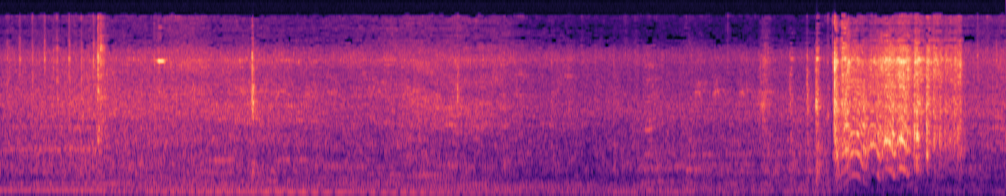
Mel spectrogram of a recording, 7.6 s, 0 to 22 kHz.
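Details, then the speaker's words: 1998 Honda Civic with CNG that briefly started then died after gas filling, with gas jammed ahead. After the fix it turns over and picks up to a low, even idle with no stumbling or misfire: normal start. "लेकिन दोस्तों अब ये convert भी सही हो रही है और गाड़ी स्टार्ट भी सही हो गई है।"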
